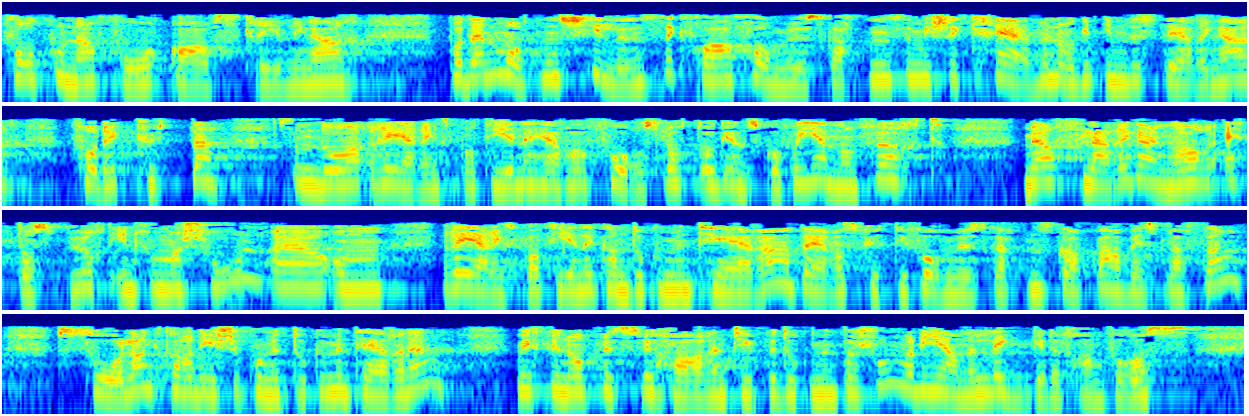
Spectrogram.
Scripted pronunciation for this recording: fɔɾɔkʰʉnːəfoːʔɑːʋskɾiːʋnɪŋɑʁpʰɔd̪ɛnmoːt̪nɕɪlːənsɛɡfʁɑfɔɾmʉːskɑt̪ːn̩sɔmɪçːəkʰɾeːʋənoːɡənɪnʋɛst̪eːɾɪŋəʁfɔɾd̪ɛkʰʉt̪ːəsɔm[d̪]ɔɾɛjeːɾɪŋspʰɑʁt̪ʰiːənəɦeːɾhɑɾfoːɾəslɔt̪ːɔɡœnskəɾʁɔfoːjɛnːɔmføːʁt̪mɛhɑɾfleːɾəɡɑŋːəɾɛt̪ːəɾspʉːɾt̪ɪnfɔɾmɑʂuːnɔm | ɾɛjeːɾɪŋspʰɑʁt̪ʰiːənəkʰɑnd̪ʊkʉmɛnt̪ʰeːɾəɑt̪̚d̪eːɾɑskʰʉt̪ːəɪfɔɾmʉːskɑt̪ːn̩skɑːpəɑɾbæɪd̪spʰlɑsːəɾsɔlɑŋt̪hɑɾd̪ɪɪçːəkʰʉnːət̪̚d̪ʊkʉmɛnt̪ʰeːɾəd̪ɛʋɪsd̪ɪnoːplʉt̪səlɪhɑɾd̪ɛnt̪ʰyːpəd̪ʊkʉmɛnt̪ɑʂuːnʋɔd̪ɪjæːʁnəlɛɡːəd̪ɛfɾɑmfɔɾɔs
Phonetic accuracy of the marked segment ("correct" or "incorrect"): correct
